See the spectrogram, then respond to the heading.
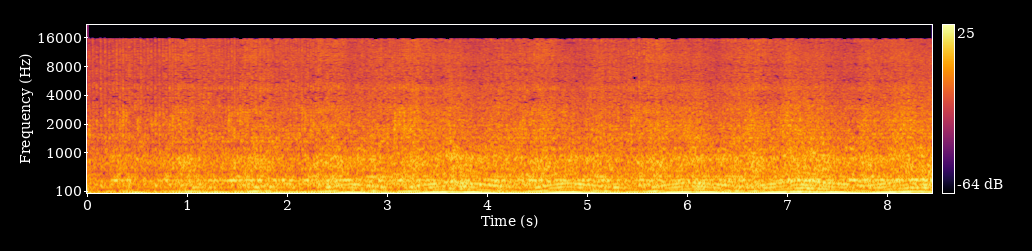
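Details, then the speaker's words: Brand-new Mitsubishi L300 diesel on factory injection settings, owner complains of heat at highway speed: heavy, lumpy idle with slow dull pulse, lazy and damp-sounding before tuning. "ini lemot ya loro terus suaranya agak sembab"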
